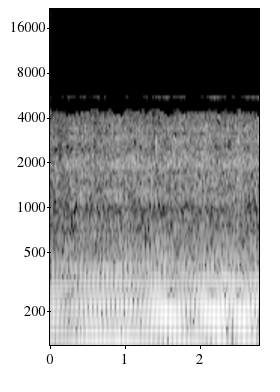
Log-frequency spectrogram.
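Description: vehicle, car engine revving

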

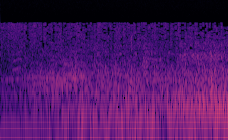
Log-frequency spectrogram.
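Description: vehicle, car engine

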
